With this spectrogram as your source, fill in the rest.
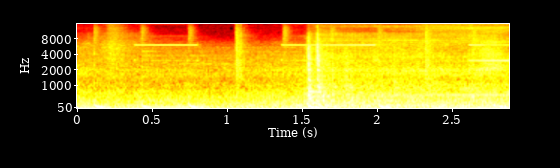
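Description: A vending machine's delivery door motors open or shut automatically, a low mechanical whir with faint electronic beeps, close and fairly quiet, rising slightly midway.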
